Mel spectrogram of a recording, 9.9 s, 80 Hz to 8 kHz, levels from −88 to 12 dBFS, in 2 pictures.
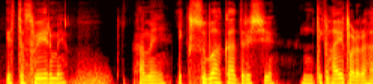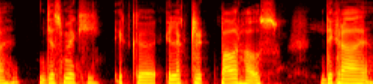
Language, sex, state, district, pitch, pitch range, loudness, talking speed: Hindi, male, Uttar Pradesh, Ghazipur, 130 Hz, 120-145 Hz, -17 LUFS, 125 wpm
